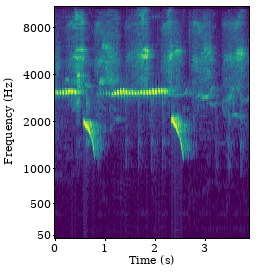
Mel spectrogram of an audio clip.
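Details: Male and female common iora in song, used as a lure to get other birds singing: a long, level, rapid trill with two loud whistles that slur sharply downward, repeated about every two seconds.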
